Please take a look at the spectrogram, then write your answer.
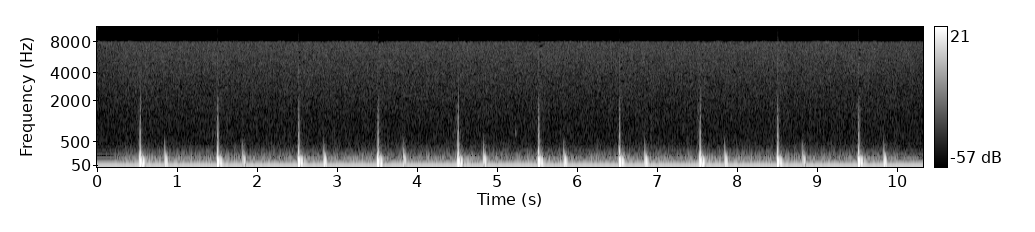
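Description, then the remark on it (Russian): Heart sounds through a stethoscope at the first auscultation point: a steady lub-dub, about ten beats at roughly one per second, each a close pair of thumps, the first sound heard fainter than the second, over a low constant hum with no talking. “Обратите внимание, что первый тон был слышен хуже второго.”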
